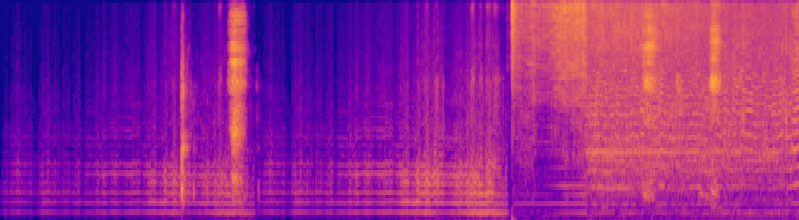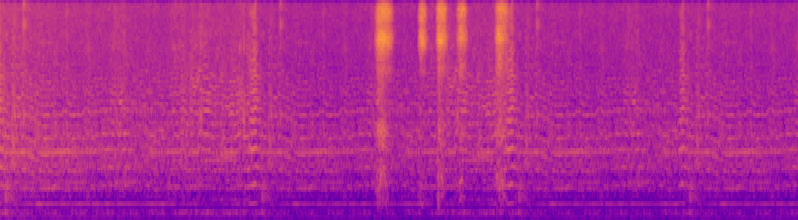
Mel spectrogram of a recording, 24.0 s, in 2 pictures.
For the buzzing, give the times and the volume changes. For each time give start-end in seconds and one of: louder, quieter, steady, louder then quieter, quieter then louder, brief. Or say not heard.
0.0-23.9 louder then quieter.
